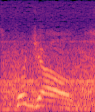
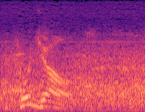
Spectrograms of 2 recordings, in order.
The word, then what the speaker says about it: Pujols: paid the catcher louis pujols who's nothing out of two i always forget to pronounce the j's like h that's why i call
